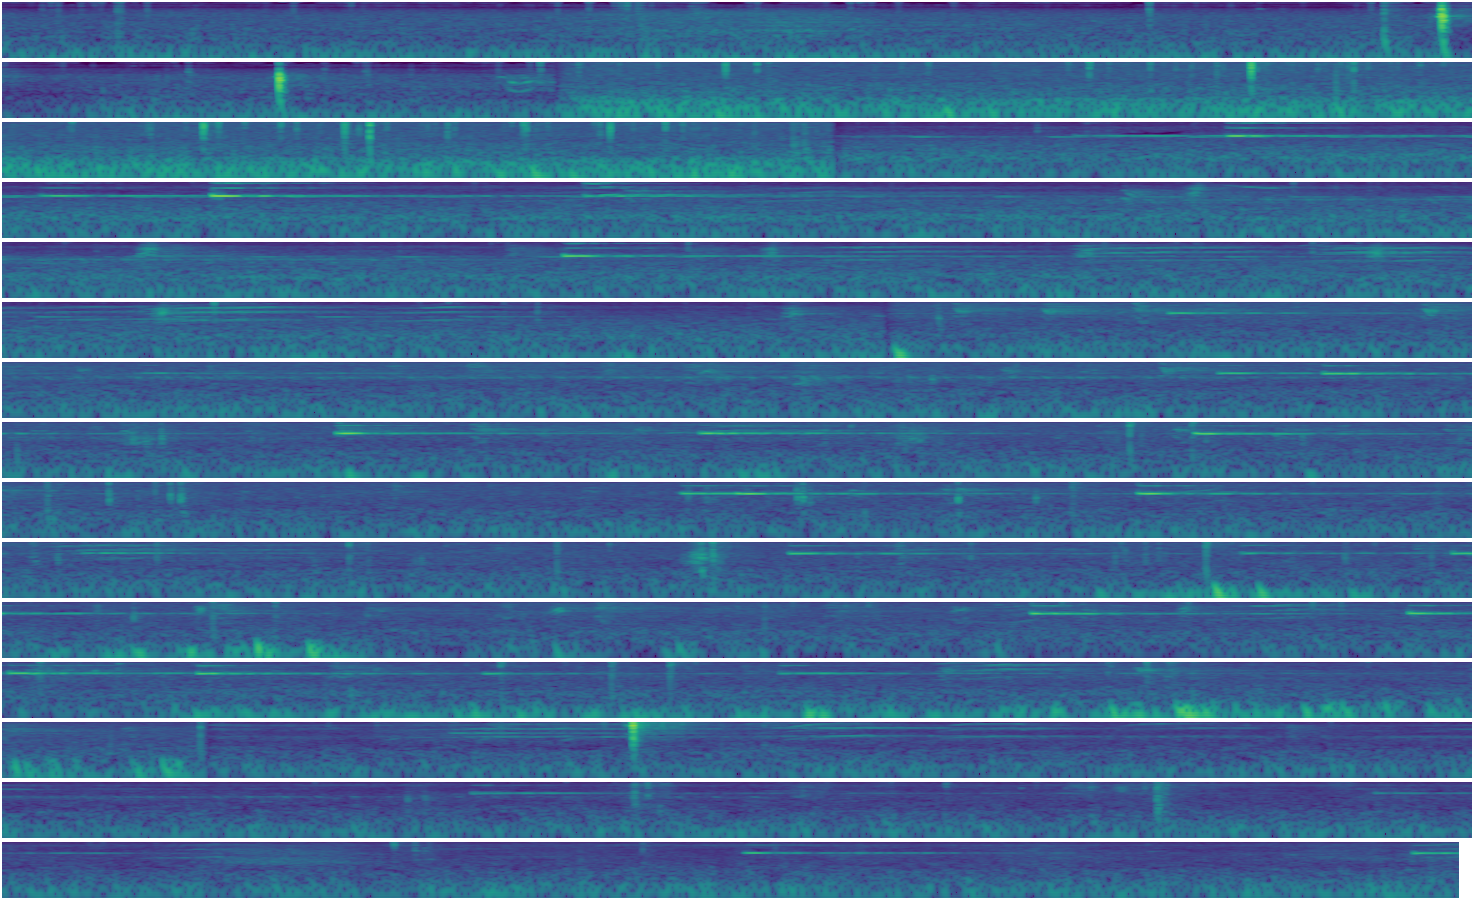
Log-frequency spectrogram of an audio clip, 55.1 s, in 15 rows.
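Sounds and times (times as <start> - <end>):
noise: 0.0 - 55.0
birds chirping and whistling: 20.8 - 29.6
sharp clicks: 45.6 - 45.9.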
